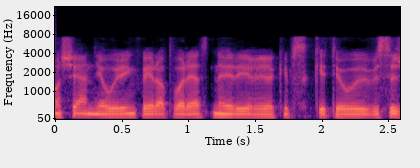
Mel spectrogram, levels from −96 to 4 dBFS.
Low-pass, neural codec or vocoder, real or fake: 7.2 kHz; codec, 16 kHz, 1 kbps, X-Codec, WavLM features, trained on Multilingual LibriSpeech; fake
